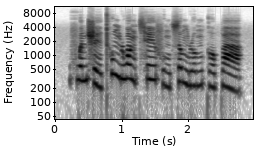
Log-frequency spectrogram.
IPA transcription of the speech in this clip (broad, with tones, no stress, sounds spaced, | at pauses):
f w ə˧˥ n ʂ e˨˩ ɪ̯ t̪ʰ ʊ˥˧ ŋ ɻ w ɑ˥˩ ŋ t͡sʰ e˥ ɪ̯ f ʊ˨˩ ŋ s ɤ˥˩ ŋ ɻ ɤ˧˥ ŋ k ɤ˧˥ p ä˥˩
